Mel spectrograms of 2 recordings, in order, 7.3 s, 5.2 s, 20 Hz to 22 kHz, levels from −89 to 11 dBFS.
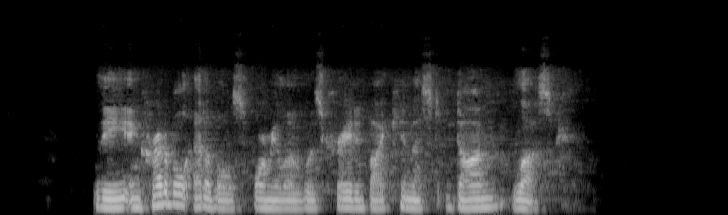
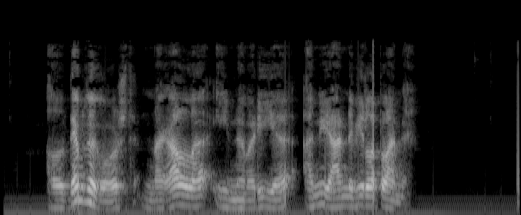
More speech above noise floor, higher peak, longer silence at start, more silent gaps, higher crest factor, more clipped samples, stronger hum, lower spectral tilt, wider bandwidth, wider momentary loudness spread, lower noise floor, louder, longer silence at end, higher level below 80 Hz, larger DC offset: first, over 70 dB vs 40 dB; first, -4 dBFS vs -8 dBFS; first, 0.95 s vs 0.45 s; neither; about the same, 20 dB vs 20 dB; neither; second, none vs 50 Hz at -60 dBFS; first, -6.5 dB/octave vs -4.5 dB/octave; second, 7.4 kHz vs 11 kHz; second, 8 LU vs 12 LU; first, under -90 dBFS vs -65 dBFS; first, -21 LUFS vs -25 LUFS; first, 1.6 s vs 1.1 s; second, -66 dBFS vs -58 dBFS; neither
